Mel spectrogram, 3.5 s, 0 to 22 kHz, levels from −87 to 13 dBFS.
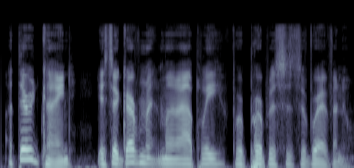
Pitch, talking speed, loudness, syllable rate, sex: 120 Hz, 185 wpm, -19 LUFS, 6.3 syllables/s, male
